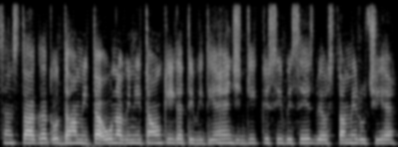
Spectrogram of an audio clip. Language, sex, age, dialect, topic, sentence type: Hindi, female, 18-24, Garhwali, banking, statement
